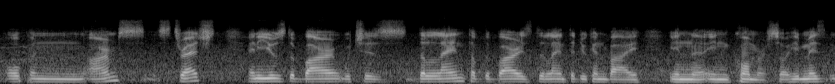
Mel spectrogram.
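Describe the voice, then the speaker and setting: A man giving an informal, explanatory talk on artworks as a guide, pausing to search for words. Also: mid-range voice. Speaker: curator guiding an art fair tour. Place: large indoor art fair hall. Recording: clear background noise, busy fair hall.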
